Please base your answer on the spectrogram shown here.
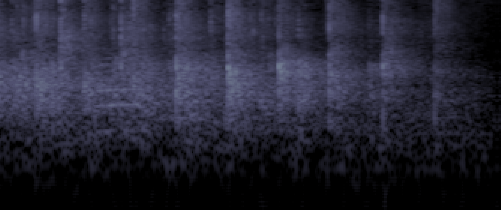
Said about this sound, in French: Oui, on applaudit le Seigneur.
